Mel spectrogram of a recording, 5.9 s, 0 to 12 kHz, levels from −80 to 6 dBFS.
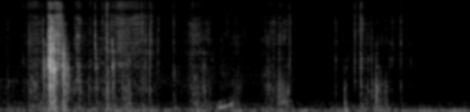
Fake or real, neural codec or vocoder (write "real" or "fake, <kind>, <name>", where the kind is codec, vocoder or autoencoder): fake, codec, DAC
